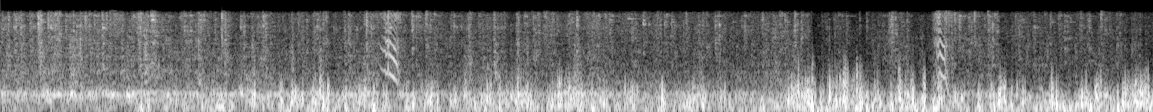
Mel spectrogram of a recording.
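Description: Pony-drawn cart rattling and rumbling as it is pulled at speed over bumpy grass, with many small clicks and knocks from its frame and fittings. A short falling squeak sounds about two seconds in.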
